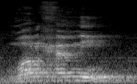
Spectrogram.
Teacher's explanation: را ساکن سے پہلے زبر ہے, تو را کو موٹا ادا کرنا ہے, ہا کو اپنے مخرج سے ادا کرنا ہے, ہا کو ہا سے تبدیل نہیں کرنا.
